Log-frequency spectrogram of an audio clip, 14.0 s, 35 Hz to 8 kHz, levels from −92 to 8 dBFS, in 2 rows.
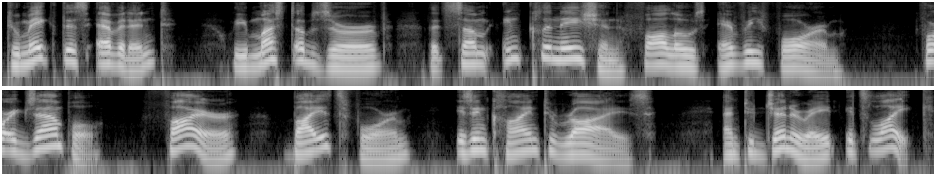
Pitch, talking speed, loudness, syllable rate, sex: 140 Hz, 120 wpm, -18 LUFS, 4.0 syllables/s, male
